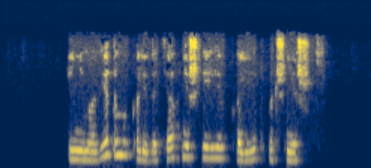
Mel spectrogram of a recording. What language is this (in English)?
Belarusian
